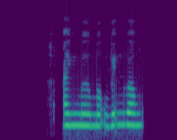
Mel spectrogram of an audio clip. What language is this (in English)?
Vietnamese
